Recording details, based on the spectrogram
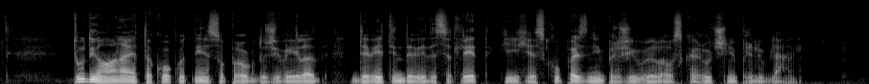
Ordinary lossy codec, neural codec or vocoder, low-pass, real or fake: none; vocoder, 44.1 kHz, 128 mel bands, Pupu-Vocoder; 19.8 kHz; fake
